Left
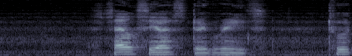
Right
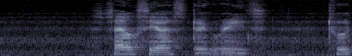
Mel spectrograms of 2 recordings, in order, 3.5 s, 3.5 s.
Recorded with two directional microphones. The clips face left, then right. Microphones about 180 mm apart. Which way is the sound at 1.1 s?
30° left (ahead or behind).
